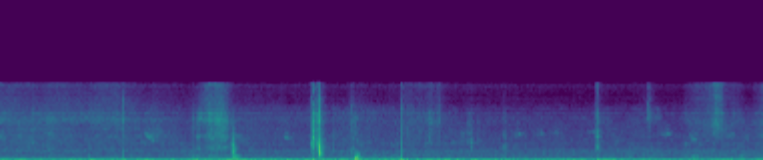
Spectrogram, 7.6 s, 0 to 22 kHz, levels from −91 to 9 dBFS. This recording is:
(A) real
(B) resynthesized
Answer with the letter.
B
